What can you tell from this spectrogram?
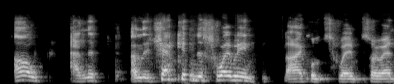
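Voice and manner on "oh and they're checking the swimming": high, squeaky, angry little voice. Retelling how he drilled it into you to behave for Ofsted, squeaky Joe Pasquale voice, angry little man. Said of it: "angry little man with a squeaky voice".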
